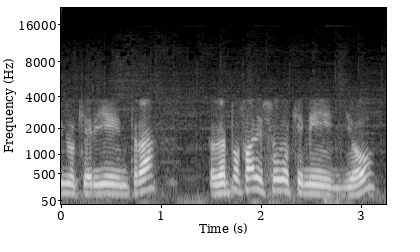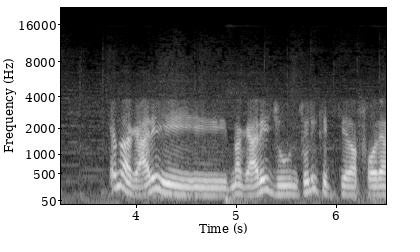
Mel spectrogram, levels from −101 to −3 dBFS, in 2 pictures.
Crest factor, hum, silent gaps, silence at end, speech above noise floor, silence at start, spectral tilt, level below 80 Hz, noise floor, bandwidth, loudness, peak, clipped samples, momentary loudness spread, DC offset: 18 dB; none; none; 0 s; 30 dB; 0 s; -9 dB/octave; -50 dBFS; -51 dBFS; 6.6 kHz; -22 LUFS; -4 dBFS; under 0.1%; 6 LU; under 0.1%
